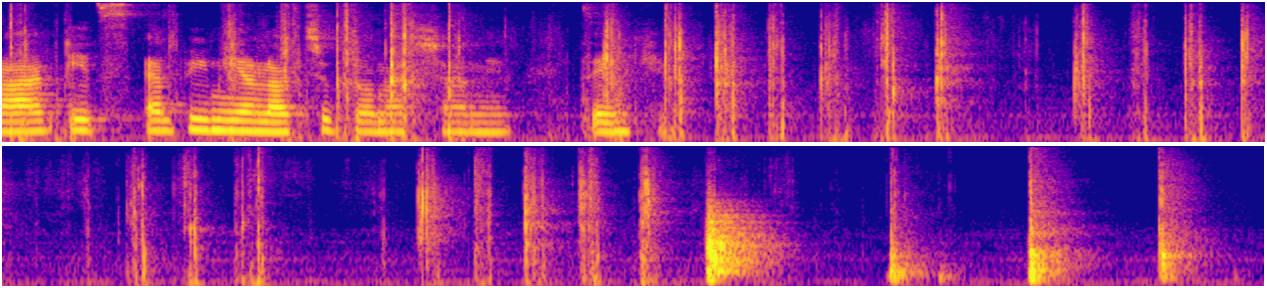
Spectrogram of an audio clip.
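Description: Playing cards slap and riffle as they are shuffled.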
